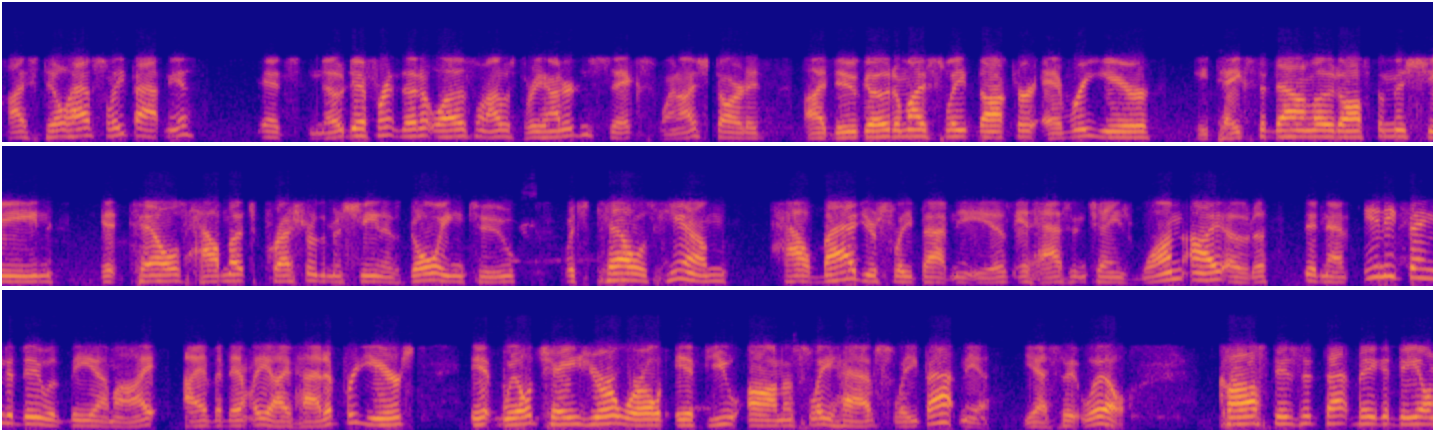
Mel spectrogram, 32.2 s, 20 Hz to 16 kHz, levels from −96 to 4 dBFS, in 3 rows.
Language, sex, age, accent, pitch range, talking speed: English, male, 50-69, American, 150-200 Hz, 170 wpm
